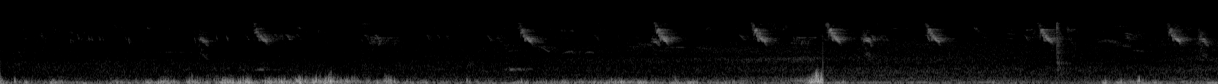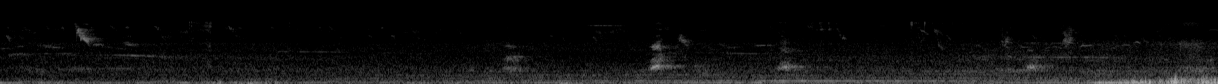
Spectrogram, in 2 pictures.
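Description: Birds chirping: many short, quick falling chirps, busiest in the first half and thinning out later, over a low rumble of outdoor noise. A single thump about eight seconds in.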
